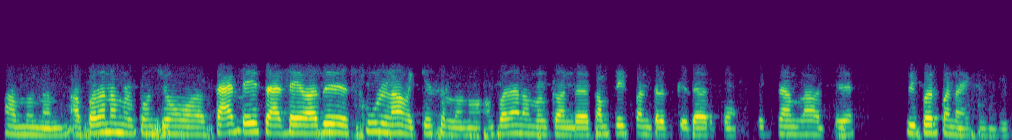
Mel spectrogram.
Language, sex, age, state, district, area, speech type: Tamil, female, 18-30, Tamil Nadu, Madurai, rural, conversation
